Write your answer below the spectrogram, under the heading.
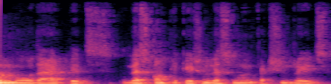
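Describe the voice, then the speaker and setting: Very deep, low male voice, somewhat breathy and dark, mellow in tone, with a Tamil accent and audible room echo. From India, Chennai. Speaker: colorectal surgeon. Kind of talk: live-stream health talk. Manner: hesitant, many fillers.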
